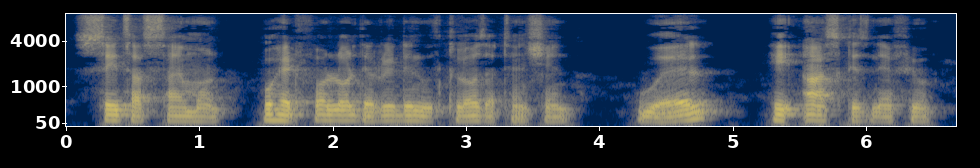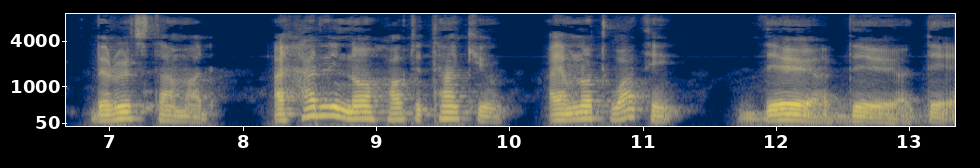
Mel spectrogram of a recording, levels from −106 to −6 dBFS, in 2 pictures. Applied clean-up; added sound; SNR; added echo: none; none; none; none.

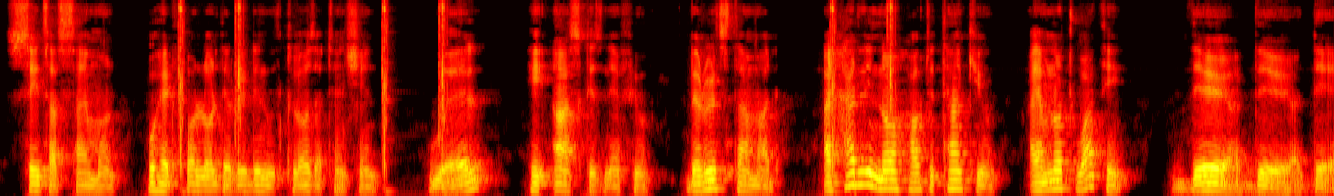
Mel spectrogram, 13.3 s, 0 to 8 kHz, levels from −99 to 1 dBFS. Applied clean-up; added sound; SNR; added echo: none; Camera; 14 dB; none.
